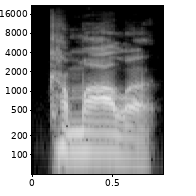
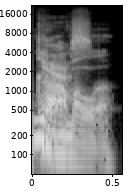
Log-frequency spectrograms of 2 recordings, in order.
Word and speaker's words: Kamala: a lot of right-wing people that say Cala instead of Kamala and I know Camala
